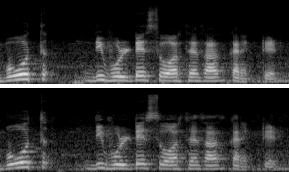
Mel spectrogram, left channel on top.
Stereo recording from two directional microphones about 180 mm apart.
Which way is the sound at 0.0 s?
30° left (ahead or behind).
